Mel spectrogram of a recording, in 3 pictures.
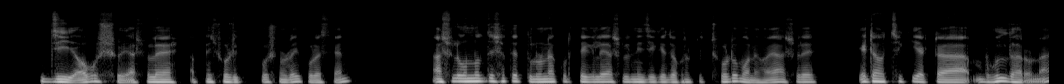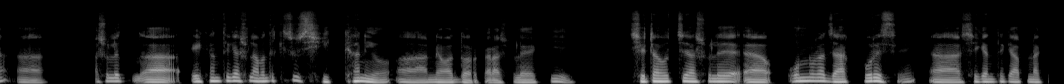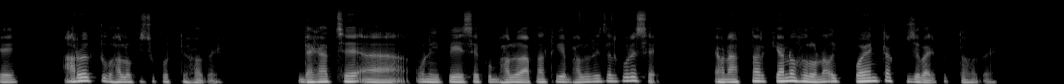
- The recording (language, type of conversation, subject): Bengali, advice, অন্যদের সঙ্গে নিজেকে তুলনা না করে আমি কীভাবে আত্মসম্মান বজায় রাখতে পারি?
- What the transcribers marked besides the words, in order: "প্রশ্নটাই" said as "প্রশ্নডাই"; "শিক্ষণীয়" said as "শিক্ষাণীয়"; "এখন" said as "এহন"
